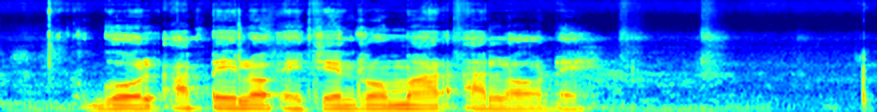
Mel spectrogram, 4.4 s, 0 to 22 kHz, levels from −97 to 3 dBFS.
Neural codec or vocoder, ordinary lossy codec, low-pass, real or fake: vocoder, 44.1 kHz, 128 mel bands, Pupu-Vocoder; none; none; fake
